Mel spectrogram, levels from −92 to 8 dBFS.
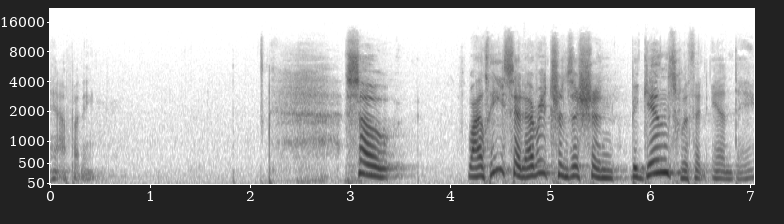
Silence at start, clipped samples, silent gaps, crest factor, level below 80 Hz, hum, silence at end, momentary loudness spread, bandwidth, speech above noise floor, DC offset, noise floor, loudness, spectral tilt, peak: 0 s; under 0.1%; none; 16 dB; -52 dBFS; none; 0 s; 19 LU; 12.5 kHz; 39 dB; under 0.1%; -60 dBFS; -21 LUFS; -4.5 dB/octave; -8 dBFS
